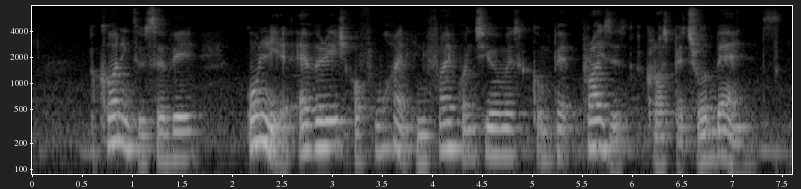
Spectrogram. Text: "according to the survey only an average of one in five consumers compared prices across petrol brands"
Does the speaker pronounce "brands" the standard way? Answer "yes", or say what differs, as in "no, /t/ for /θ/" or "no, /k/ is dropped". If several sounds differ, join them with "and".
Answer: no, /ɹ/ is dropped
